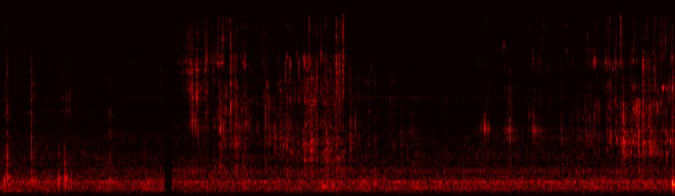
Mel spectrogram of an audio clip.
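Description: Chilled water poured into glasses of mango squash over ice cubes: liquid splashing and dripping, in uneven spurts, with a brief dropout about two and a half seconds in.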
